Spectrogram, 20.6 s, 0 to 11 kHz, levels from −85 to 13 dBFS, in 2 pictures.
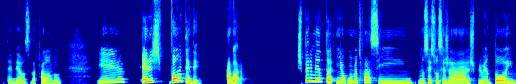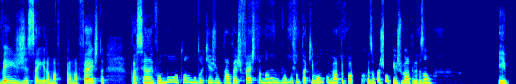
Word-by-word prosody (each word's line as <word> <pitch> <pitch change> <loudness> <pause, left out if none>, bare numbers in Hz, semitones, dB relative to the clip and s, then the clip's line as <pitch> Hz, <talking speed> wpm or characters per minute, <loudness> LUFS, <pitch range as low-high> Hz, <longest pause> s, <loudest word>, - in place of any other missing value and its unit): Entendeu? 190 +3 -4
Você 220 - -14
tá - - -6
falando 185 -1 -3 0.7
e 285 +3 -2 0.5
eles 380 +6 +6 0.2
vão 380 +4 +10
entender. 235 - 0 0.5
Agora - - +4 1.0
experimenta, 390 - +2
em 265 +2 +1
algum 275 -1 0
momento 275 0 -2
falar 270 -1 +4
assim 250 -2 -2
não 235 +1 +1
sei 255 +2 0
se 250 - -6
você 225 +1 +1
já 195 -2 +2
experimentou, 220 +5 +3
em 225 0 +1
vez 230 -1 +1
de 230 +5 -4
sair 220 -2 -2
a - - 0
uma 180 -3 -3 0.2
pra 195 -1 -2
um 185 -2 -5
festa, 245 +4 +2 0.5
falar 250 - -1
assim: 250 +1 -3
"Ai, 245 -1 +2
vamos 270 +6 -4
todo 290 +1 -8
mundo 280 -2 -5
aqui 255 +1 -6
juntar 250 0 -3
fe 255 +1 -1
festa, 260 +2 -2
não. 250 -1 -4
Vamos 240 +4 -7
juntar 280 -1 -4
aqui, 265 -1 -8
vamos 260 +4 -1
comer 260 -3 -2
uma 245 - +2
pipoca, 230 -1 -1 0.2
fazer 220 +1 -4
um - - -5
cachorro-quente 220 +1 -4
e - - -6
ver 250 - +3
uma 250 - +4
televisão". 220 -1 -2 1.3
E 215 -1 +2
245 Hz, 165 wpm, -24 LUFS, 220-265 Hz, 1.3 s, vão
